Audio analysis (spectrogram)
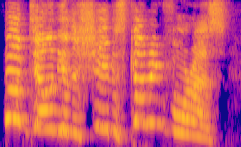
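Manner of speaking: very high, loud alien shouting; panicked Howler. A narrator's reading. Lead Xeno yelling about the Shade, loud panic. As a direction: yell in frantic fear.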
